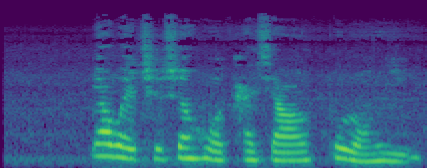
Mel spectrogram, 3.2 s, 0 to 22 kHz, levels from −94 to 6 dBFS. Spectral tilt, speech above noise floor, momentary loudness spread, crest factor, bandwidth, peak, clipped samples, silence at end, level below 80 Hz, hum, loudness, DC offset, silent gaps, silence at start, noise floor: -6 dB/octave; 33 dB; 7 LU; 16 dB; 15.5 kHz; -4 dBFS; under 0.1%; 0.05 s; -60 dBFS; none; -19 LUFS; under 0.1%; none; 0.7 s; -52 dBFS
